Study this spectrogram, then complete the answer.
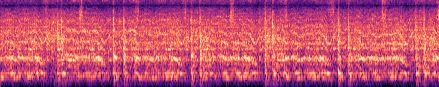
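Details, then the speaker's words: Oldsmobile Bravada, sat a while, crank no start: fast, light cranking with weak, uneven compression pulses and no catch; compression test builds some pressure but not enough, diagnosed as a blown engine. "It's building up some pressure, but it's not building up enough pressure."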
